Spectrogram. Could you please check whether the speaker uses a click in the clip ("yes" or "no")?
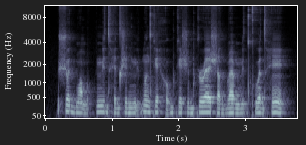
no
